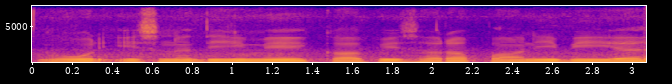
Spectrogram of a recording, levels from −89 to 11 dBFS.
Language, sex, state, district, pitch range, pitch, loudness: Hindi, male, Uttar Pradesh, Shamli, 115-120 Hz, 115 Hz, -14 LUFS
